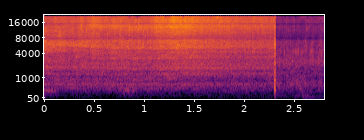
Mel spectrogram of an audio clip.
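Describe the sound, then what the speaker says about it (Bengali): A ground spice paste sizzles as it is poured into frying onions, a continuous loud hiss that breaks off with a sharp clatter near the end, leaving only a quieter background. "সম্পূর্ণ মশলাগুলো ভালোভাবে গলায় নিচ্ছি, একসাথে করে নিয়ে এখন পেঁয়াজের ভিতর ঢেলে দিই।"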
